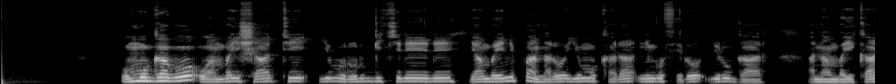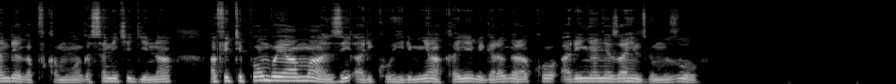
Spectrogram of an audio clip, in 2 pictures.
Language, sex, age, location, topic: Kinyarwanda, male, 25-35, Nyagatare, agriculture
